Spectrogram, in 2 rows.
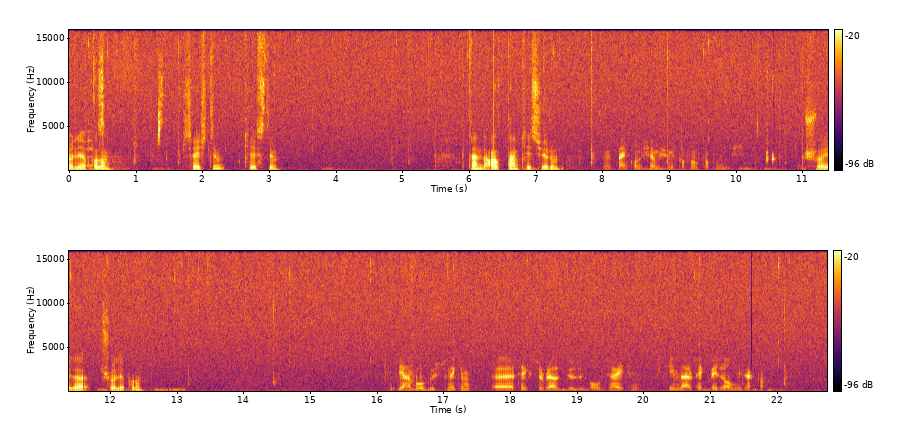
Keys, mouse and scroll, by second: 0.3 shift+click, 0.8 shift+click, 1.6 ;, 2.3 middle click, 2.7 alt+z, 2.9-3.9 scroll down 8, 3.5 middle click, 3.9 middle click, 5.1-6.0 scroll up 3, 6.0 alt+click, 6.5 scroll down 1, 6.6 middle click, 7.5 middle click, 7.8-8.4 scroll up 3, 8.4-9.6 shift+middle drag, 9.6 alt+click, 10.1-11.5 middle drag, 11.5 click, 11.9 click, 12.1 middle click, 13.0 ctrl+click, 14.8 click, 15.9 click, 16.2 scroll down 1, 16.4 a, 17.2 u, 19.8 middle click, 20.3 3, 20.8 click, 22.0 shift+click, 22.2-22.7 middle drag.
